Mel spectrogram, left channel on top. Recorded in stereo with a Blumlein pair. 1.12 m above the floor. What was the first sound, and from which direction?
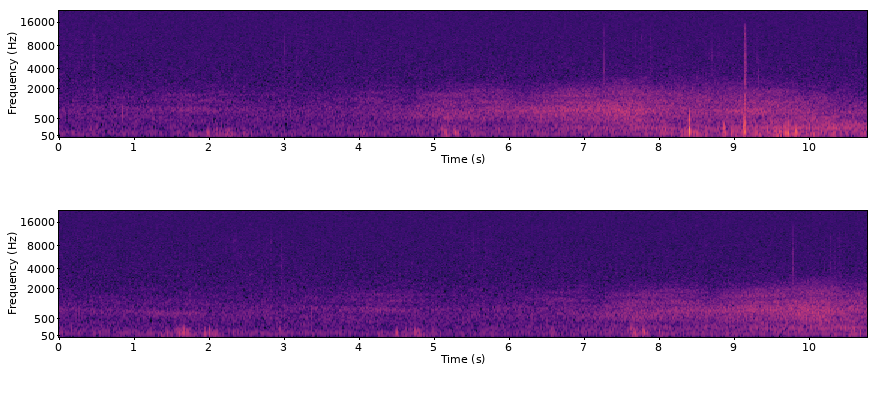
Only background noise.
